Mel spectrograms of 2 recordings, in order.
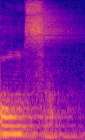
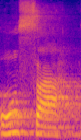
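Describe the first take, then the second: First: The final vowel is a weak schwa. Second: The final vowel is a full open 'a'. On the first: The speaker calls it right. "Esse A você tem um som de schwa, você fala onça" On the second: The speaker calls it wrong. "você não fala onça"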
